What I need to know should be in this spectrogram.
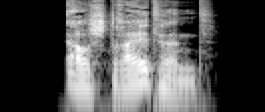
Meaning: present participle of erstreiten
- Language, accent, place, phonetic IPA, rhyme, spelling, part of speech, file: German, Germany, Berlin, [ɛɐ̯ˈʃtʁaɪ̯tn̩t], -aɪ̯tn̩t, erstreitend, verb, De-erstreitend.ogg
